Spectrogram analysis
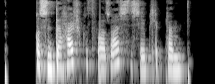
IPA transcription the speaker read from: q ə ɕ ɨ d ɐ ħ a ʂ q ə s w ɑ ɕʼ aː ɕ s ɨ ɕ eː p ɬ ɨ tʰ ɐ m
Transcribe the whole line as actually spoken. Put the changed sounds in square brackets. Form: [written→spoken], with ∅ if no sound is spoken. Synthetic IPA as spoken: q ə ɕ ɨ d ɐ ħ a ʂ q ə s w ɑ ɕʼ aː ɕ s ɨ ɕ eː p ɬ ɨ [tʰ→pʰ] ɐ m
